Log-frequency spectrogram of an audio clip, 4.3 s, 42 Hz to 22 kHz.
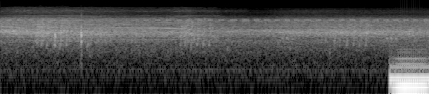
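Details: At Rocky Pool, Huai Khayeng Nature Park, in April 2024 at around 43°C, cicadas keep up a steady, high, hissing drone like distant machinery, not construction work; a sudden loud low burst cuts in at the end.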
